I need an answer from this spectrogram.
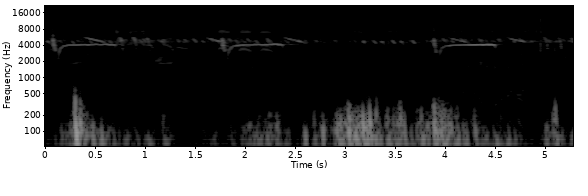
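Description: A bird calls three times, each call a whistle that sweeps sharply up and then holds a high steady note, over fainter high chirps and ticks. Irregular low rumbles, with a thump near the start, are the loudest sound.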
